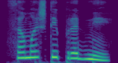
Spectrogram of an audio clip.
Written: ಸಮಷ್ಟಿಪ್ರಜ್ಞೆ

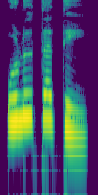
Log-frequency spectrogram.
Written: ಉಡುತತಿ

